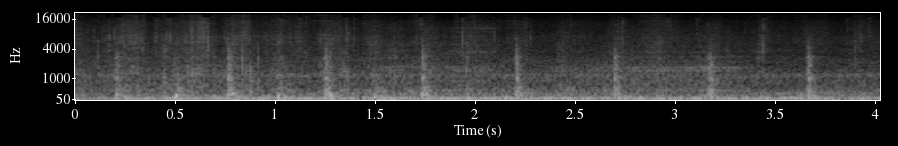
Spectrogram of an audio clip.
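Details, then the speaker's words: Raised front wheel of a Ford Crown Victoria spun by hand: faint regular clicks about two a second over a steady low hum, felt clunking; worn, crunchy wheel bearing hub assembly. "don't know if you can hear that clunking I can feel it but this way here it's not making any noise when I spin it but it is oh there it is yeah okay and so that tells me it's bad"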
